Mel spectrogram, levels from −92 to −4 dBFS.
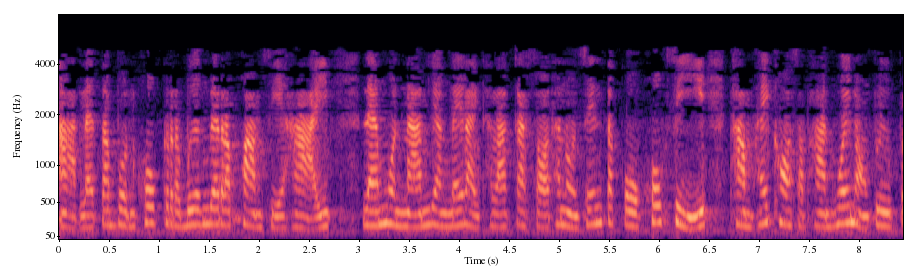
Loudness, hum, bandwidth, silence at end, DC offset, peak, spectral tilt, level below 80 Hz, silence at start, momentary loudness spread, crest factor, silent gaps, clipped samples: -25 LUFS; none; 5.2 kHz; 0 s; under 0.1%; -6 dBFS; -10.5 dB/octave; -60 dBFS; 0 s; 5 LU; 18 dB; none; under 0.1%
